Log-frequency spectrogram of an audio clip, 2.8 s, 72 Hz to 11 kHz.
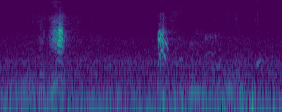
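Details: Samoyed puppies, 43 days old, from the A litter of Arctic White Cherry: two short, high-pitched yelps about a second apart, with low rumbling background noise and faint speech nearby.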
